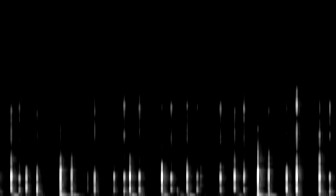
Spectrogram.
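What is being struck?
Plastic mechanical keyboard.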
